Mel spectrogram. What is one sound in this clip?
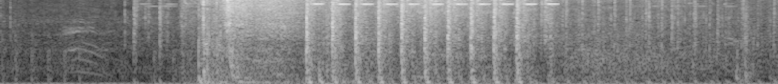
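A rapid burst of automatic gunfire rattles loudly.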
